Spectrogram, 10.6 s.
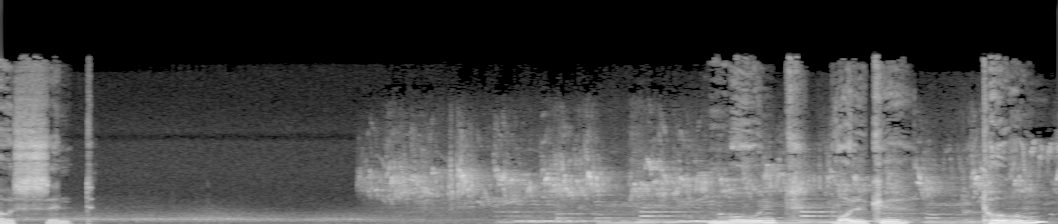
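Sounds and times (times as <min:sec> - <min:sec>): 
speech: 0:00.0 - 0:01.0, 0:07.1 - 0:09.2, 0:09.9 - 0:10.5
chorus of birds on wires chirping: 0:03.6 - 0:10.5
sustained musical tones: 0:04.9 - 0:10.5.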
